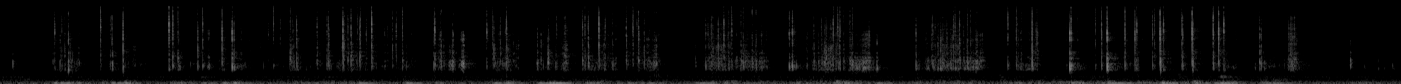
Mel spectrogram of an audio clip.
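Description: Long pink fingernails tap and scratch the hollow plastic shell of a black PS3 controller, turned to show its top edge. Quick, dry, clicky taps with bright highs come in rapid uneven runs, broken by longer rasping scratches. A steady low hum runs underneath the whole time.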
